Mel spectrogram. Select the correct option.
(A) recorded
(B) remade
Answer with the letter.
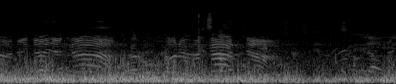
A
